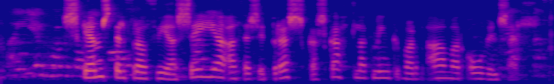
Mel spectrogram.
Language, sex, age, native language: Icelandic, female, 30-39, Icelandic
